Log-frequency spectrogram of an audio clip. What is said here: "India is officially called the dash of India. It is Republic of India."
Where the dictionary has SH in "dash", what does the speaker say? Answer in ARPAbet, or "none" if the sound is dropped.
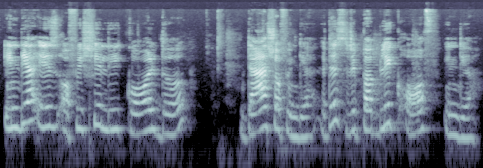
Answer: SH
